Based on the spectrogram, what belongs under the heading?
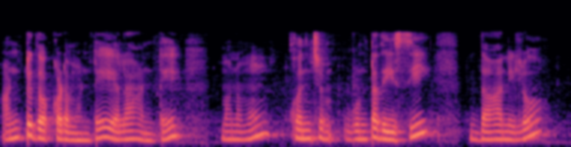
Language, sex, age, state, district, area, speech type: Telugu, female, 45-60, Andhra Pradesh, Nellore, rural, spontaneous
